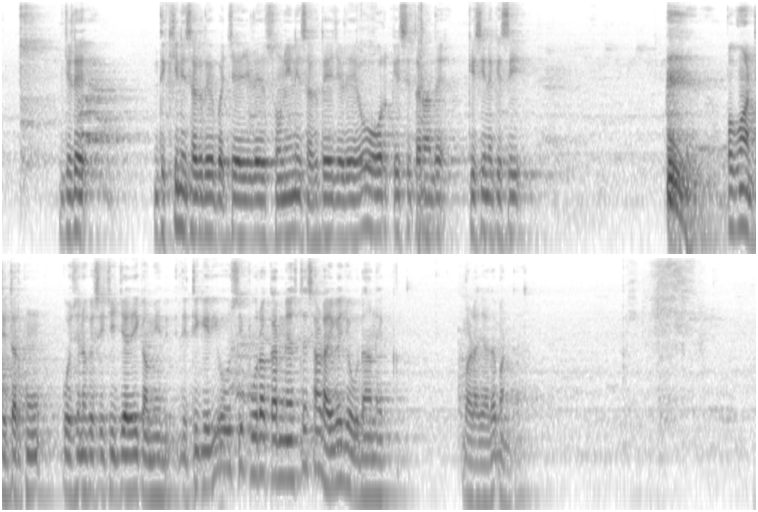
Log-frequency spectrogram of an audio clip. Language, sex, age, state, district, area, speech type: Dogri, male, 30-45, Jammu and Kashmir, Kathua, rural, spontaneous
